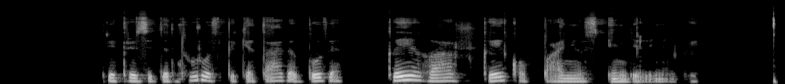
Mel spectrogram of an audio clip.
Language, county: Lithuanian, Alytus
